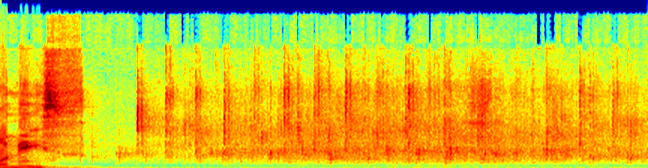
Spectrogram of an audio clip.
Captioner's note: audience applauding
